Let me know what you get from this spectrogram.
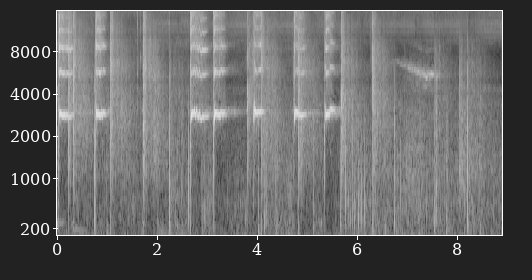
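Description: Fireworks going off: a quick run of short, high whistles, about six in the first six seconds, mixed with sharp cracks and pops. After that come scattered pops, with a faint falling whistle a little after seven seconds.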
